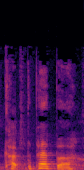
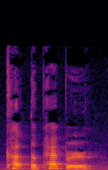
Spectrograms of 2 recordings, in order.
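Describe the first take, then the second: First: It is said in the show's accent. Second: It is said in the speaker's plain accent.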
